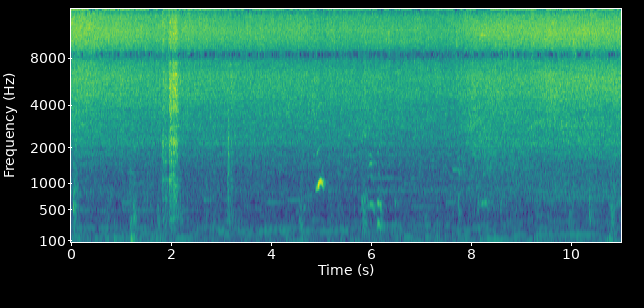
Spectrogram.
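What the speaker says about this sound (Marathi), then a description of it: "काल तर टाकलेले कोलबी मस्त आवाज नका करू. आता मस्त फ्राय होईल." Prawns frying in a pan make a low, continuous sizzle, with a few scattered clinks and stirring knocks on top.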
